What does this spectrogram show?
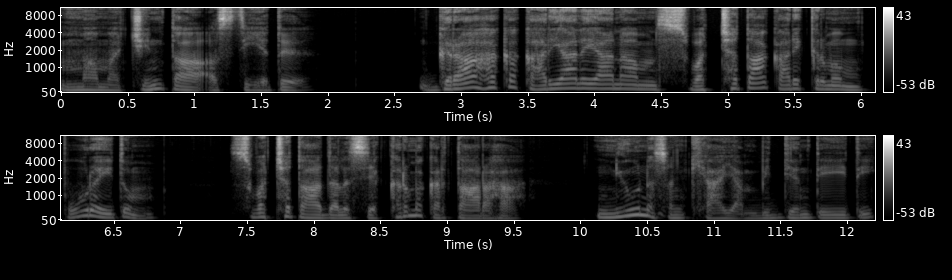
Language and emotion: Sanskrit, fearful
